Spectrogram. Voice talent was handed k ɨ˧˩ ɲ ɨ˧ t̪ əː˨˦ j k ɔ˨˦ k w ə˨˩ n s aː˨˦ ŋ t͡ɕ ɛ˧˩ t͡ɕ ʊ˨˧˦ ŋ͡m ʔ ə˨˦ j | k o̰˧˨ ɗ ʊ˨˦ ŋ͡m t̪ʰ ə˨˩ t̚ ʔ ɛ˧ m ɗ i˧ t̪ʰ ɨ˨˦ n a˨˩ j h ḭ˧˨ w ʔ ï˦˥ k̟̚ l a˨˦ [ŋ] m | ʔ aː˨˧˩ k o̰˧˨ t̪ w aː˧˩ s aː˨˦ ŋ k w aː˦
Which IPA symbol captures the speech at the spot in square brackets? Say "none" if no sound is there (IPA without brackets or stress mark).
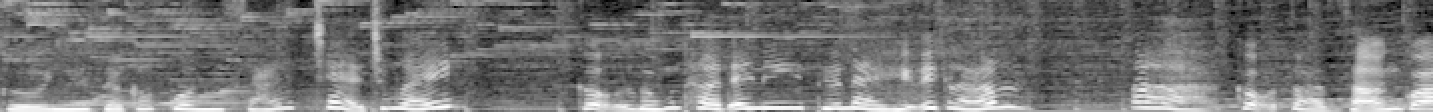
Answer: none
